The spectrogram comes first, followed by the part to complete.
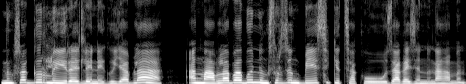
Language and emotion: Bodo, disgusted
